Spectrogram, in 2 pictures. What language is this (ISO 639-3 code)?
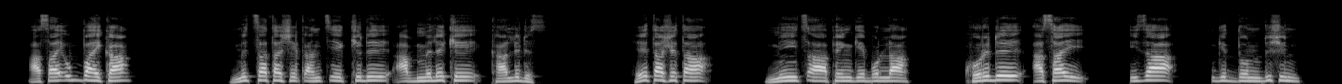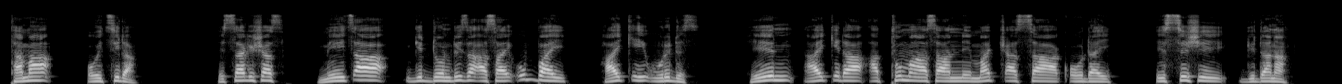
gmv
